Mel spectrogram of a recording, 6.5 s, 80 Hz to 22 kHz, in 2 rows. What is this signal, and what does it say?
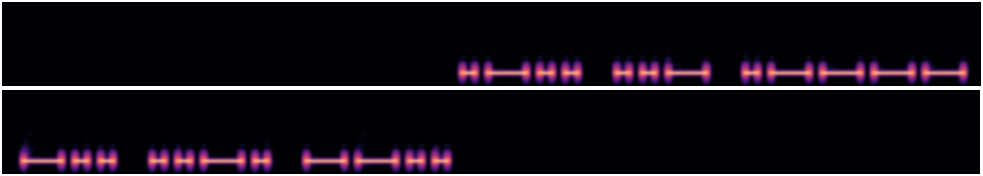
Morse code, heard as a keyed tone, about 28 wpm, 700 Hz. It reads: LU1DFZ
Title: DXCC-100 Call Signs - 6 Characters - Repeated 2x - 28wpm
